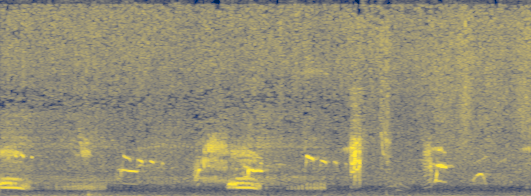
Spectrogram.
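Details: Fork-tailed drongo in natural habitat in Africa, giving a varied series of short notes: harsh buzzy bursts mixed with thin whistled slurs, some rising, spaced irregularly across five seconds over a steady background hiss.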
